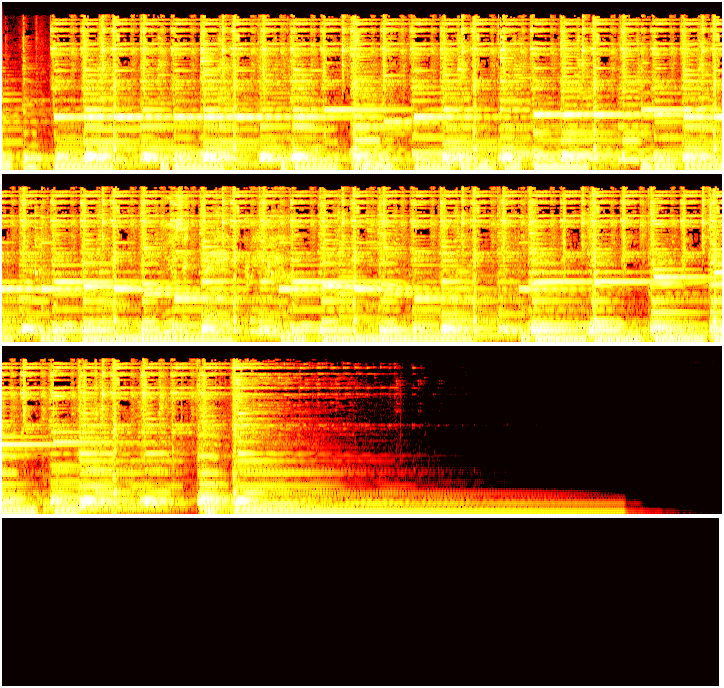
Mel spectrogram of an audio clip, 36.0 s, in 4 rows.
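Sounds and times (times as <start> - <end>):
ukulele Christmas tune: 0.0 - 25.2.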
